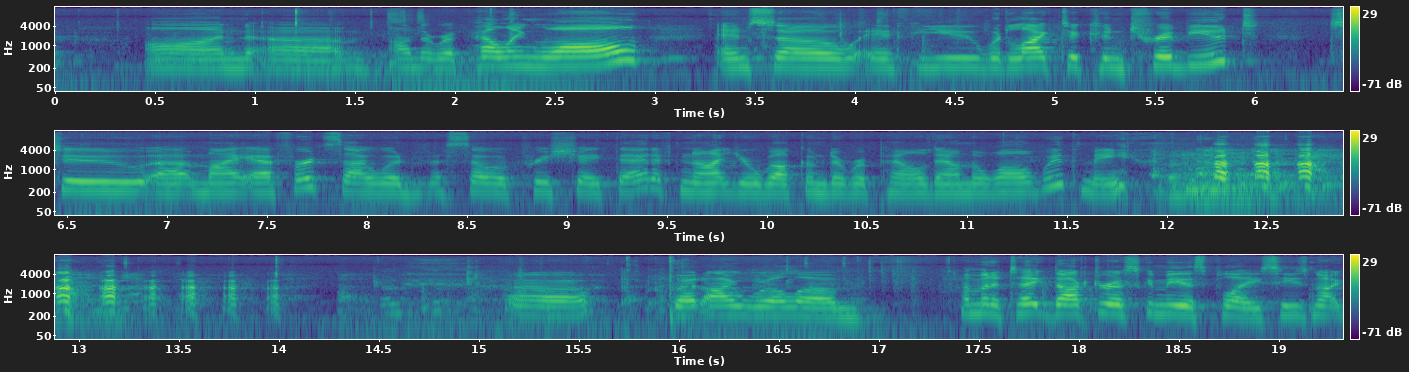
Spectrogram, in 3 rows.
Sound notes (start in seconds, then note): 12.0 laughing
